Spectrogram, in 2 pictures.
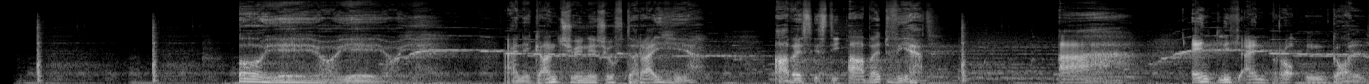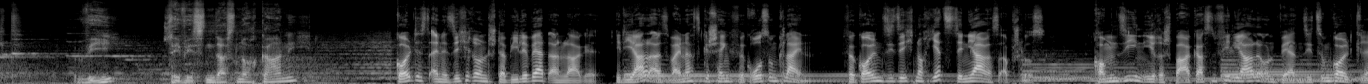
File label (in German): Werbung Weihnachten; Sparkasse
